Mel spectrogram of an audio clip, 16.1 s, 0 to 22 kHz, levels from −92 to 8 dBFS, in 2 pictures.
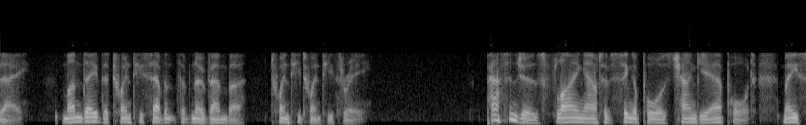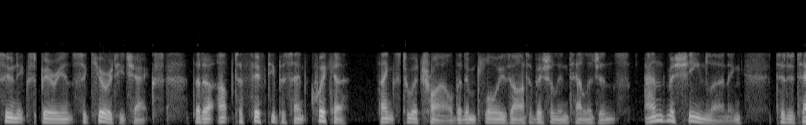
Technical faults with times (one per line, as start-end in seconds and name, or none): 0.00-16.12 Bluetooth CVSD headset codec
